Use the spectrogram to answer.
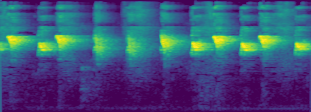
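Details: Horsfield's bush lark singing a rapid series of high, bright notes alternating between two pitches, about two per second, each note falling off quickly, with a faint low hum underneath.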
